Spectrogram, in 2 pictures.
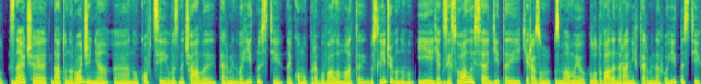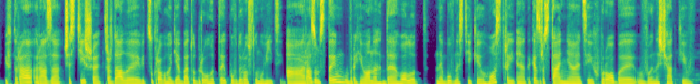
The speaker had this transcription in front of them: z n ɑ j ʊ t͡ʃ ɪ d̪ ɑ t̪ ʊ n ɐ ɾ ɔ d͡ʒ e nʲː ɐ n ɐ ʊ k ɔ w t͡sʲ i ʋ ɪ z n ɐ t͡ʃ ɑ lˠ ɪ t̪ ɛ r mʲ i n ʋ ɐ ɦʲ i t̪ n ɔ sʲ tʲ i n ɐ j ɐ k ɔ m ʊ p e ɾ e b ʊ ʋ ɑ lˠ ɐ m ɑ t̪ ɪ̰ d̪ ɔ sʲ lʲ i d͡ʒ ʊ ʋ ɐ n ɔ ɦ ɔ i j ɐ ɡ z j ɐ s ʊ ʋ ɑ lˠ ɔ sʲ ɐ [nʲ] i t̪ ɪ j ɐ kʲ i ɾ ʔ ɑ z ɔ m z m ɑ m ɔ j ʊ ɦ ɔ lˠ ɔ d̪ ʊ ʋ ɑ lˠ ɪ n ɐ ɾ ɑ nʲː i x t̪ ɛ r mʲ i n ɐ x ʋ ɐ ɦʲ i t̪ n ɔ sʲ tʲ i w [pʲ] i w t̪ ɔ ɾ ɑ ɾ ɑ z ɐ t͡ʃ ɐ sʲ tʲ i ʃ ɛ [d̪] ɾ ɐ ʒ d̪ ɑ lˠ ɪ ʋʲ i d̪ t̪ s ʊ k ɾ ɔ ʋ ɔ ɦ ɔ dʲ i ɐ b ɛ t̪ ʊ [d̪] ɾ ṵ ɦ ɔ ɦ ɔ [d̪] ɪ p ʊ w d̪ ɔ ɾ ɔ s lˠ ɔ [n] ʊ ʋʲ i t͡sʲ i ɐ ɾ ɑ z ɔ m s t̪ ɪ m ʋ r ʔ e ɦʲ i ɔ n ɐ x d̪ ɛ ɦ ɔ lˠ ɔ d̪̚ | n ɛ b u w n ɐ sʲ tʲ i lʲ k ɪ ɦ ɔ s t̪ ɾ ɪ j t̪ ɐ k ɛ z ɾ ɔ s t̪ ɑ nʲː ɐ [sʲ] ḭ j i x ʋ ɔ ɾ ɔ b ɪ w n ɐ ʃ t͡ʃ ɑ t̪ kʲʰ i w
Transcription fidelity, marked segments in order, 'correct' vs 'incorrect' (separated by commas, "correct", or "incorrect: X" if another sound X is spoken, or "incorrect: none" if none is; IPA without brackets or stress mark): incorrect: dʲ, correct, incorrect: t̪, correct, incorrect: t̪, incorrect: m, incorrect: t͡sʲ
